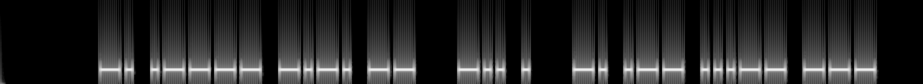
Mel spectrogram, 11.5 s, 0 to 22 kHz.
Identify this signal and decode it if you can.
Morse code, heard as a keyed tone, about 15 wpm, 700 Hz. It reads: N1CM DE NW3O
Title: USA Callsign DE Callsign - 4 Characters - 15wpm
